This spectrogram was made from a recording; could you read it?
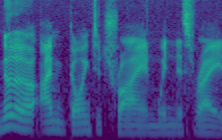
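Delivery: plain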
